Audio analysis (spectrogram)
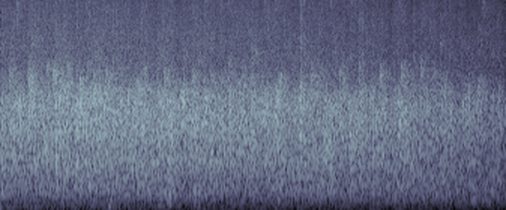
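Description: A church audience at a confirmation service applauds steadily, a dense wash of many hands clapping at an even level before gradually tapering off toward the end, with no one speaking.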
